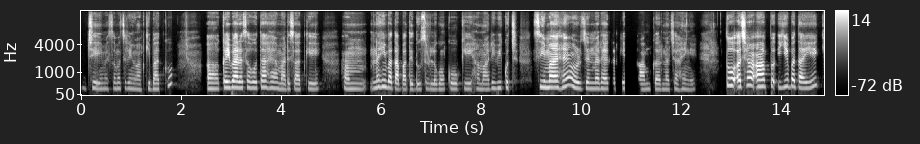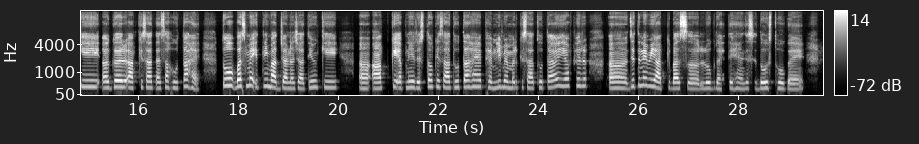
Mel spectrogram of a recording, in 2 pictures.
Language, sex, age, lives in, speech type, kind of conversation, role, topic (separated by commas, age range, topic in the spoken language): Hindi, female, 25-29, India, conversation, advice, advisor, मुझे अपनी सीमाएँ स्पष्ट रूप से बताने में कठिनाई क्यों होती है?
